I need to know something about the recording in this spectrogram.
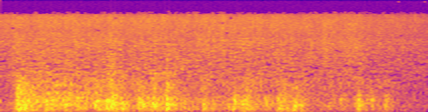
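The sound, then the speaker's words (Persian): Steady rain hisses beneath a deep, rolling rumble of thunder that swells and fades in waves throughout, moderately loud, with no voices. “گفت باران”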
